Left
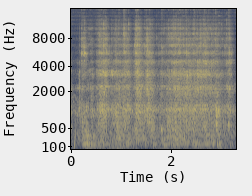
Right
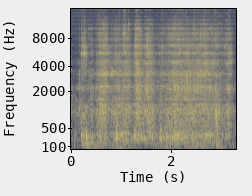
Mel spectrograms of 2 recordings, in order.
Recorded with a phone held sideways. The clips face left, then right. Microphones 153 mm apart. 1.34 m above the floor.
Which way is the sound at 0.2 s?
70° right (ahead or behind).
